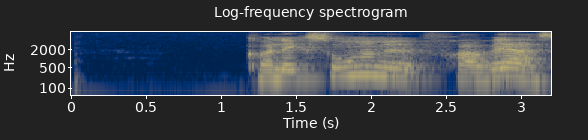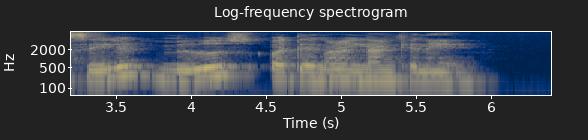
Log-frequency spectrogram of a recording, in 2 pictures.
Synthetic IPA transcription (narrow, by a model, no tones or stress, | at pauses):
kʰɒneɡ̥ɕo̝̰ːnɐnəfʁɑ̈ʋæɐ̰seləmøːð̞ˠəsɒ̽d̥ænɐenlɑ̈ŋ̰kʰænɛ̰ːl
